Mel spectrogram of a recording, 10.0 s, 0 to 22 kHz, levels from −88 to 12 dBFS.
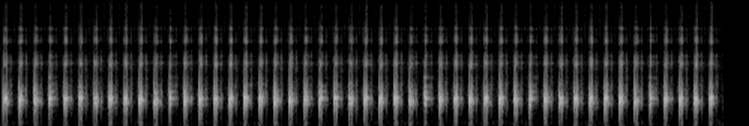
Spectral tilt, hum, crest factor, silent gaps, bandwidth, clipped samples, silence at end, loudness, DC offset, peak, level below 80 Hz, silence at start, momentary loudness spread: -0.5 dB/octave; none; 20 dB; none; 18 kHz; under 0.1%; 0.5 s; -27 LUFS; under 0.1%; -6 dBFS; -68 dBFS; 0 s; 2 LU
